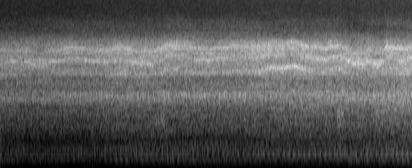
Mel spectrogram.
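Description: Steady broadband drone of a light propeller aircraft's engine on final approach to a field, continuous and fairly loud throughout, rising slightly in level toward the end, with wind rush and no talk.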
